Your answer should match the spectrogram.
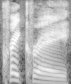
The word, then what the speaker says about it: Krakra: By the way, Dave, my last name is phonetically pronounced, and Krakra is pronounced cray-cray and short for crazy.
